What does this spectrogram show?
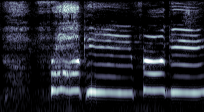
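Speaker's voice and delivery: high loud call. A narrator's reading. Mom calling Froggy away from the cage, loud. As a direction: shout his name to stop him. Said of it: "called Mom".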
